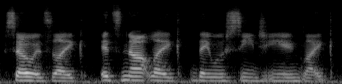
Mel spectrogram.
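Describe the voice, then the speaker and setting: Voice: medium pitch, little pitch movement, slow, creaky. A podcast host in casual chat, laughing often and talking enthusiastically about movies.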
